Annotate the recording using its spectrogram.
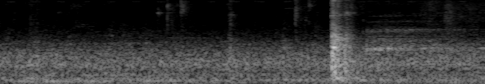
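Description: Steady hum of traffic from the street below, with one sharp click near the end.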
